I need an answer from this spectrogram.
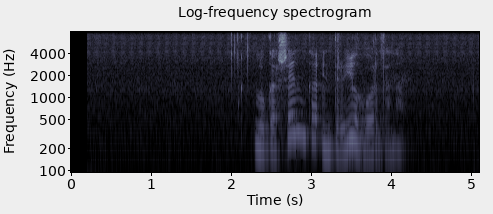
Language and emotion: Russian, neutral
